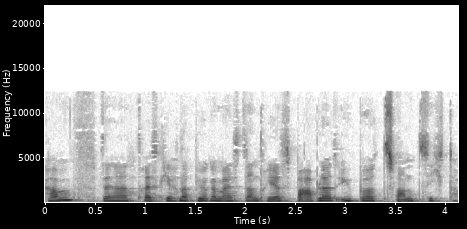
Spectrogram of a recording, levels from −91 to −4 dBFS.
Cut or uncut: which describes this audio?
cut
